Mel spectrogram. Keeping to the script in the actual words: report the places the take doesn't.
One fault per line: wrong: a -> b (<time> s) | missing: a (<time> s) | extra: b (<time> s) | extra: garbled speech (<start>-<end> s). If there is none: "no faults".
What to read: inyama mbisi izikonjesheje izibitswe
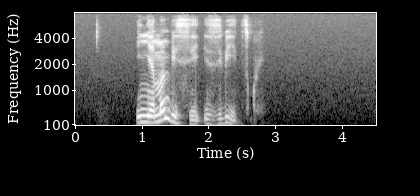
missing: izikonjesheje (1.8 s)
